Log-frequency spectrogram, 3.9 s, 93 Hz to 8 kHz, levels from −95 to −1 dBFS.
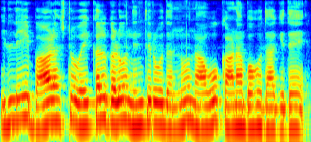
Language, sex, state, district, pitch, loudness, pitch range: Kannada, male, Karnataka, Bangalore, 160 Hz, -15 LUFS, 145-175 Hz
